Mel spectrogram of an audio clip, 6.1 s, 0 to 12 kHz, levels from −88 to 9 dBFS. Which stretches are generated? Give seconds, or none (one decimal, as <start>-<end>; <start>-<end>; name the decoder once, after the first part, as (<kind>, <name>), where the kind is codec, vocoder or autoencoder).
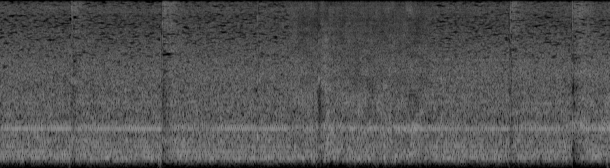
2.9-4.3 (codec, HILCodec)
